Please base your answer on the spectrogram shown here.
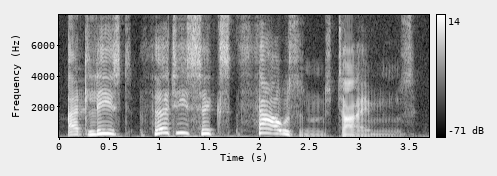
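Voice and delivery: interrupting. A narrator's reading. Hastings interrupting Poirot, slow and dry. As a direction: cut in with weary irony. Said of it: "I interrupted".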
